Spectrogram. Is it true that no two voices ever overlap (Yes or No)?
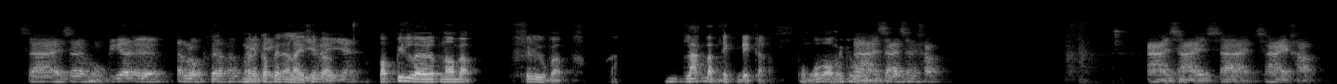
No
